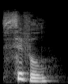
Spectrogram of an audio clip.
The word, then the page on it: civil: British English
